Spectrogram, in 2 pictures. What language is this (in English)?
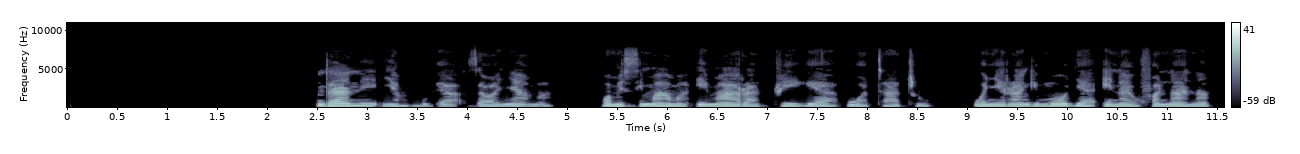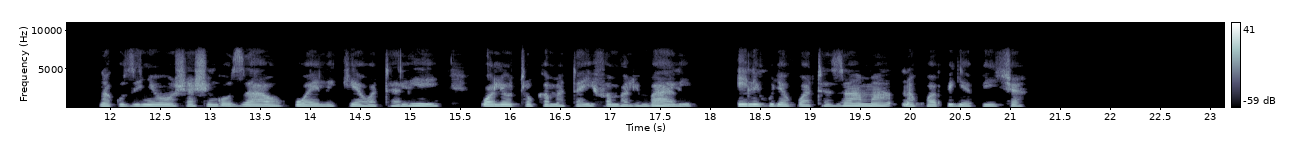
Swahili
